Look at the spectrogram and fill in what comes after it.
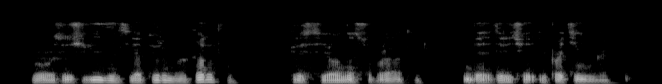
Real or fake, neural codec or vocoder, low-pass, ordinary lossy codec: real; none; 7.2 kHz; Opus, 32 kbps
